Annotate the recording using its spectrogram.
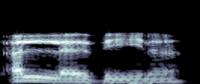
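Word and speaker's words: الَّذِينَ: wasl in the beginning, then you have to pronounce it. You have to say alladhina.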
